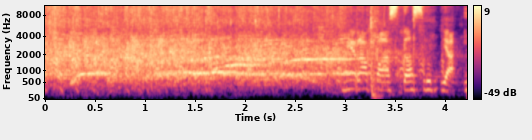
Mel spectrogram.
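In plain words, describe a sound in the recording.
A crowd laughs and claps.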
